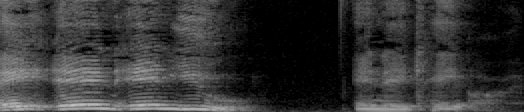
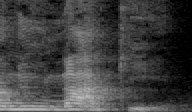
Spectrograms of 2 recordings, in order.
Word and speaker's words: Anunnaki: That is spelled A N U N A K I.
